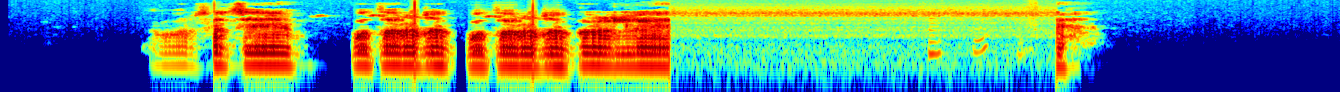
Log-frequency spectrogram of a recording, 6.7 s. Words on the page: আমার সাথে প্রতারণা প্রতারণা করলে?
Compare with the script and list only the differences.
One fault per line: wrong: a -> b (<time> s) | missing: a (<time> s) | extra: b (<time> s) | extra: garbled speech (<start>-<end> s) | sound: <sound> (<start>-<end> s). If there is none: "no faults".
sound: laugh (4.6-5.2 s)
